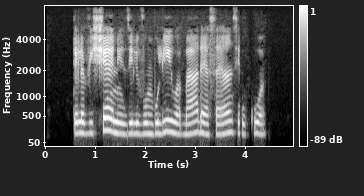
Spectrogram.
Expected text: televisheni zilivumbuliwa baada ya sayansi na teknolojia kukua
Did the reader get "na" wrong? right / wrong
wrong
